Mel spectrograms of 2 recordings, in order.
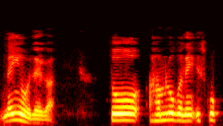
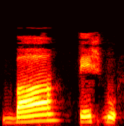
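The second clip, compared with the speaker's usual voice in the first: slow and louder, each "बा" held long; long drill syllables; 5 dB louder, much slower than usual. Shown as a demonstration. Teacher drills students slowly and loudly. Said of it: "बा को लंबा क्यों कर रहे हैं".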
